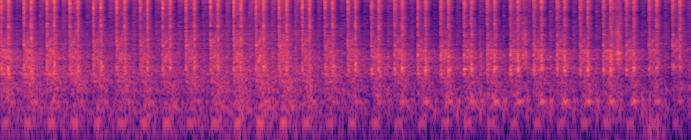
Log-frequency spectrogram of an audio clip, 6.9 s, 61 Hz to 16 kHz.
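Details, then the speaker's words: New 1 hp cast-iron booster pump with a full tank: rapid regular chatter about two clacks a second from the pressure switch (short cycling), before the pressure switch rewire. "So, problem I'm having, I've looked it up, and some people call it short cycling, other pressure switch chatter, and I just want to give you a quick demo. So it's going to pump up. When it's full, it will chatter."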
